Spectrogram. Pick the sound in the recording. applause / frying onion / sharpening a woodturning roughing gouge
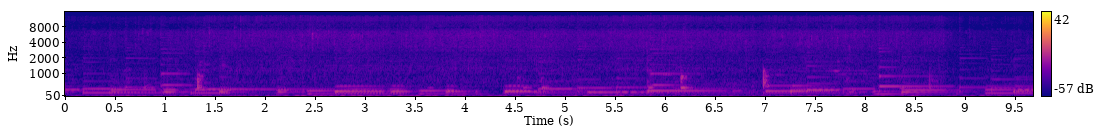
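frying onion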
